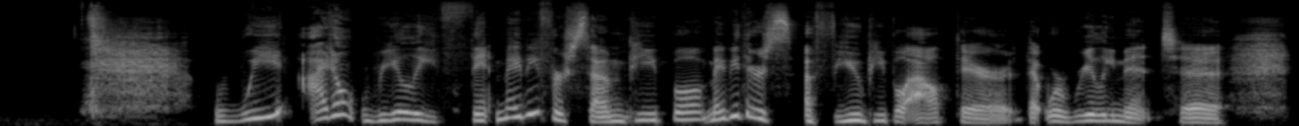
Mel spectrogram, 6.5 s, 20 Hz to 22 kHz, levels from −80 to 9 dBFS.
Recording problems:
uneven, jittery; strongly; from 0.5 to 5.5 s

